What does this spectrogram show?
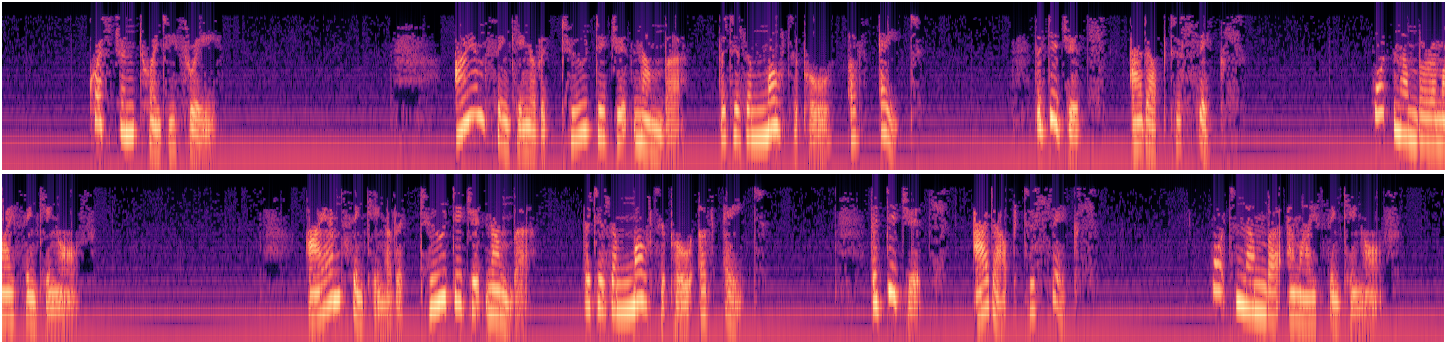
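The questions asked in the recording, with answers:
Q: What number am I thinking of?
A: 24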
